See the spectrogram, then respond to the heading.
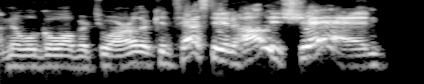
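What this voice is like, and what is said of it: Game show host voice. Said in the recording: “that's my game show voice”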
